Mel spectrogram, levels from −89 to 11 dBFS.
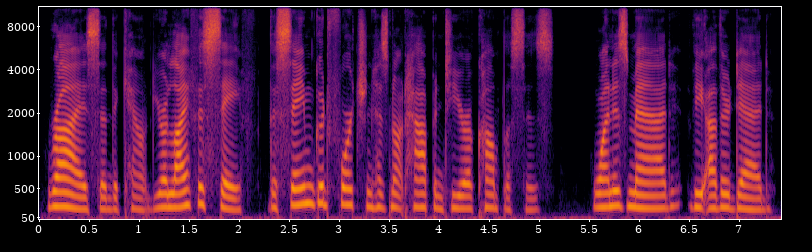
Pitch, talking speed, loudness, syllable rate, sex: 200 Hz, 185 wpm, -18 LUFS, 5.1 syllables/s, female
